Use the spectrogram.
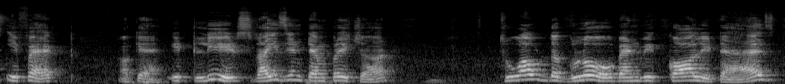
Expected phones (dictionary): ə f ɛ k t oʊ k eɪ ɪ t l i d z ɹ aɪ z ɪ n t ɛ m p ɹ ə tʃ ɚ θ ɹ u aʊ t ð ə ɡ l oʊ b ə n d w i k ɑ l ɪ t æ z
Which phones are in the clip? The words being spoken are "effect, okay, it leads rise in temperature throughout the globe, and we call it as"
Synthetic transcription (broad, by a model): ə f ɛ k t oʊ k eɪ ɪ t l i d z ɹ aɪ z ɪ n t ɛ m p ɹ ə tʃ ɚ t ɹ u aʊ t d ə ɡ l oʊ b ə n d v i k ɑ l ɪ t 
